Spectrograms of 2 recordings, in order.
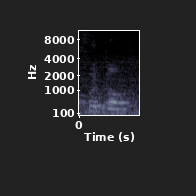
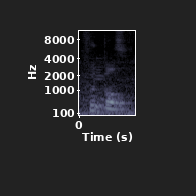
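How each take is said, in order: No difference in how they are said.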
